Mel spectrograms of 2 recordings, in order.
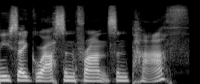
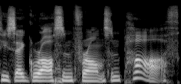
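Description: First: It is said in a northern English accent. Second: It is said in a southern English accent.

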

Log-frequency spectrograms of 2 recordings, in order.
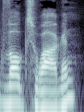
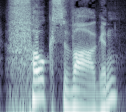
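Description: First: It is pronounced with English sounds. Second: It is pronounced with German sounds.

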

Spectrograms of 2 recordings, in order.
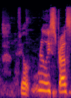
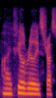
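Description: First: It is said with lively, expressive emphasis. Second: It is said in a flat, monotone voice. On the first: The feeling comes across as real. The speaker calls it right. "show it through ... the way you talk" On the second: The feeling does not come across as real. The speaker calls it wrong. "You're not gonna be like, ... you don't want to be monotone"

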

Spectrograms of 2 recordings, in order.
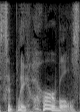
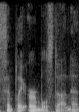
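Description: First: It is said in a British accent. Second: It is said in an American accent. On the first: "Or as they would say in the UK" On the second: "but it's actually"

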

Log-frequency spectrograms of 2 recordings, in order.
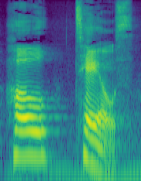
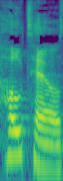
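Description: First: It sounds like 'ho' followed by 'tales'. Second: It sounds like the ordinary word for lodgings. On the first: It is the album title, built on 'ho'. The speaker calls it right. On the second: It names places where you stay. The speaker calls it wrong. "not Hotels, like where you stay"

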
